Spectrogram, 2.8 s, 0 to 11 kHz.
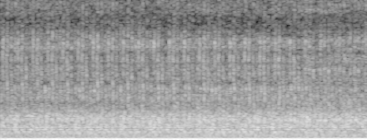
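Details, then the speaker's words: Rebuilt Atomic 4 marine engine (previously glued together without gaskets, rebuilt with gaskets) on test run with race deck muffler, choke backed off: smooth, even low putter about three beats a second, no misses or tapping; healthy idle. "got this race deck muffler on her so kind of keeps your noise down in the neighborhood and you can also hear how smooth that is just really smooth"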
